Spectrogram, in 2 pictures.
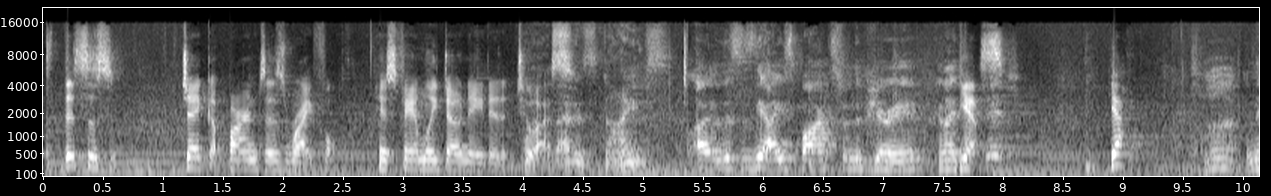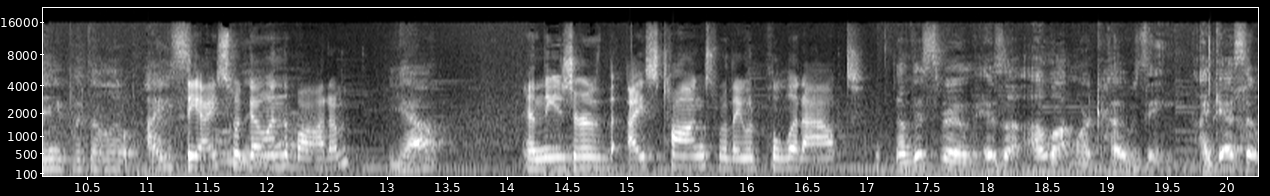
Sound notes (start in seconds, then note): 9.7 gasps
